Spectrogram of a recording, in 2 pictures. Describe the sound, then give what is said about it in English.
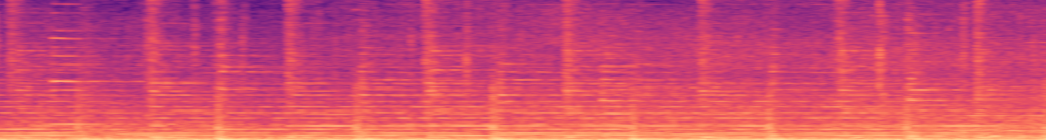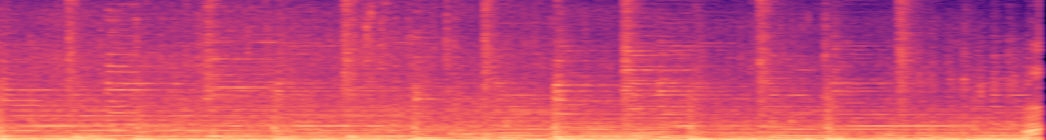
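Steady, loud rumble of a truck on the move, heard from the back where passengers ride out to see buffalo, with a dense roar of road and engine noise and frequent sharp rattles and knocks throughout. “But yes, we're in the back of the truck.”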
